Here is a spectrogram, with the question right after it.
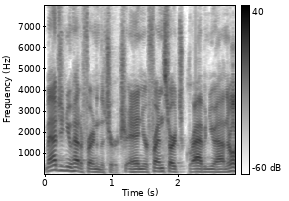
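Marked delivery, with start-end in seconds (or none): none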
